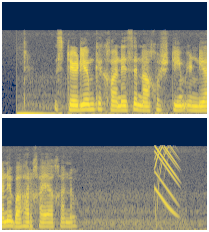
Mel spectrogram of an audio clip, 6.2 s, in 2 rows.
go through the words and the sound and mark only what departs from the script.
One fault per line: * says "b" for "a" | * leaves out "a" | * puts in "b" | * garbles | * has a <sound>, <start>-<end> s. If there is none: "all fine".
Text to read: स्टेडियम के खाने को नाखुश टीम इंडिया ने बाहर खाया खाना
* says "से" for "को"
* has a chirp, 5.4-5.8 s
